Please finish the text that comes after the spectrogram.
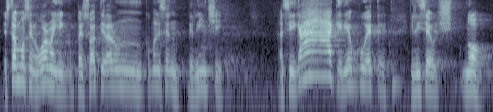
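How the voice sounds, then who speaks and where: A middle-aged man preaching a sermon as pastor, animated, acting out scenes with sudden cries and calling the congregation brothers and sisters. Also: fairly high pitch, fairly quick. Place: church sanctuary. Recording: long reverb of a church hall.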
